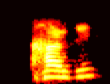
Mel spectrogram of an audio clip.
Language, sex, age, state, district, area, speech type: Punjabi, male, 18-30, Punjab, Patiala, rural, conversation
